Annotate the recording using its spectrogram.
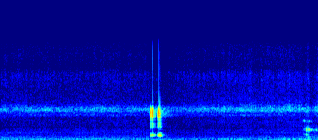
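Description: Quiet room tone broken by a single short click a little over a second in.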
